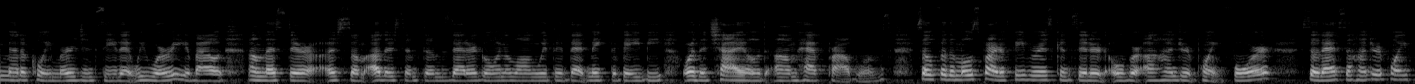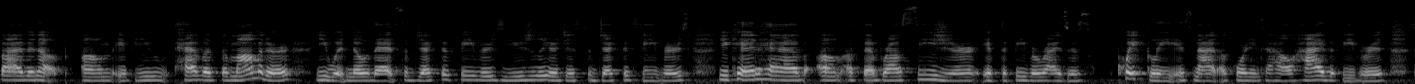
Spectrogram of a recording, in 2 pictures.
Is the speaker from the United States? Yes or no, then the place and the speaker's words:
yes; New Orleans, Louisiana, United States; I am born and raised in New Orleans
